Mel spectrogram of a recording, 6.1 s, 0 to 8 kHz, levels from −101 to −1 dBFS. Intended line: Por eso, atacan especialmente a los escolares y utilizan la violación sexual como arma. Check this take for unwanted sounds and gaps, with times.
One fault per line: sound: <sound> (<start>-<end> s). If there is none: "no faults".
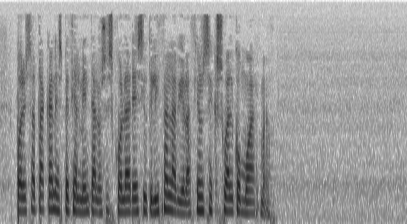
no faults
